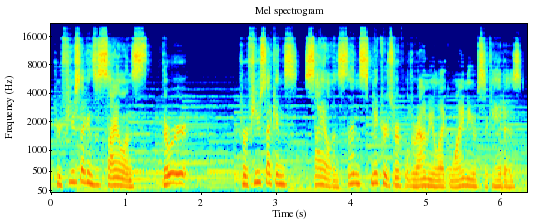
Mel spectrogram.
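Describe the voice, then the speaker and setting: A woman's voice: on the low side, animated, brisk, music in the background. A woman hosting a let's play, reading a visual novel aloud with casual, playful asides. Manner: playful asides, self-correcting.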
